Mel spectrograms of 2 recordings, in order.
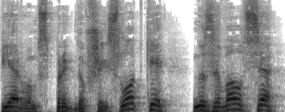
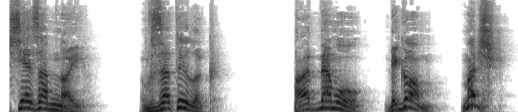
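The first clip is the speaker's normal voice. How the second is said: sharp drill orders, rising high; barked commands; 6 semitones higher than usual. A narrator's reading. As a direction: snap out orders to a squad. Instructor barks marching orders.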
